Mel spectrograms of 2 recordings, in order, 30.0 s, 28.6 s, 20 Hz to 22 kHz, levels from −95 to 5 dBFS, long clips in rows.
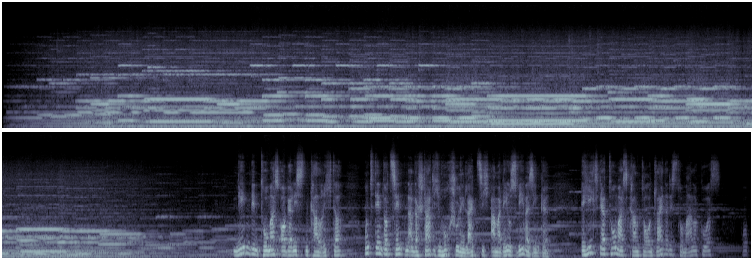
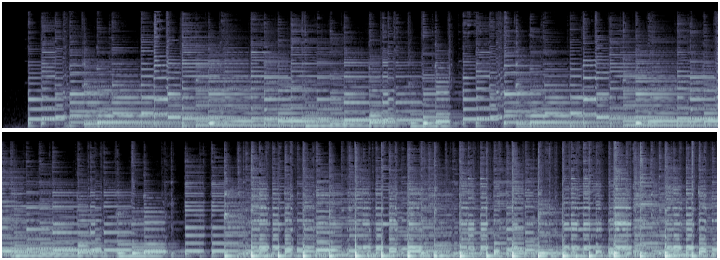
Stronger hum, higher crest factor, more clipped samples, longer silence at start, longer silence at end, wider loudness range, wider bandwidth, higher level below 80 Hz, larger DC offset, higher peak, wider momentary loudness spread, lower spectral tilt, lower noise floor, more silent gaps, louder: neither; about the same, 16 dB vs 20 dB; neither; second, 0.25 s vs 0.5 s; about the same, 0.1 s vs 0 s; about the same, 7 LU vs 8 LU; second, 10.5 kHz vs 16 kHz; second, -48 dBFS vs -38 dBFS; neither; second, -12 dBFS vs 0 dBFS; first, 15 LU vs 11 LU; about the same, -5.5 dB/octave vs -6.5 dB/octave; second, -59 dBFS vs -70 dBFS; neither; second, -28 LUFS vs -21 LUFS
